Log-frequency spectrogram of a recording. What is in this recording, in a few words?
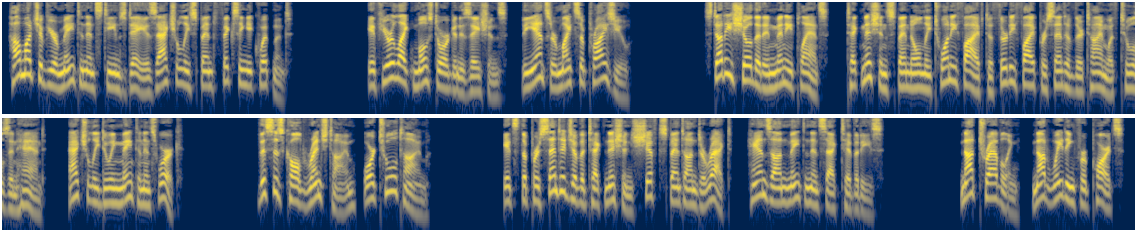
narration; tool time explainer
